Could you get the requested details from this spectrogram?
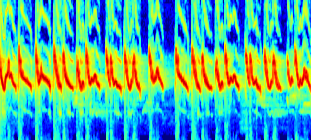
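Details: Japanese white-eye trained for song, delivering a long continuous stream of sharp, high, twisting chirps in quick succession, with one brief pause midway.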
